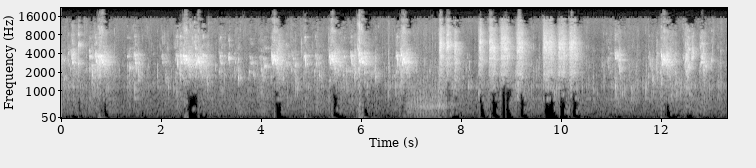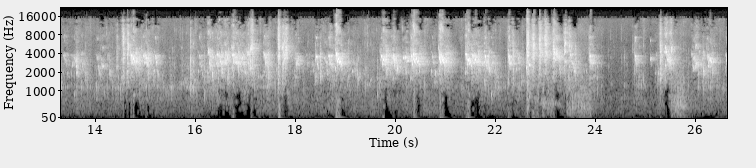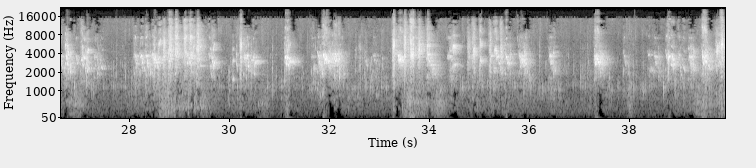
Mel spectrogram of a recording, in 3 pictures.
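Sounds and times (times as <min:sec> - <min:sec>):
budgerigars chattering and squawking: 0:00.0 - 0:24.2, 0:24.8 - 0:36.7, 0:37.3 - 0:39.9.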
